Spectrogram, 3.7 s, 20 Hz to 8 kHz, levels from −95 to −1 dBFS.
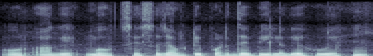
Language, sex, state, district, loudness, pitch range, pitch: Hindi, male, Uttar Pradesh, Saharanpur, -16 LUFS, 115-120 Hz, 120 Hz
